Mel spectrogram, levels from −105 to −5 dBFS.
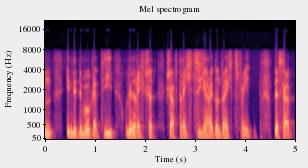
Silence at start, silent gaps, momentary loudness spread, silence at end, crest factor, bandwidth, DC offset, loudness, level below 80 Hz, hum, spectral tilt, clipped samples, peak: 0 s; none; 7 LU; 0.1 s; 18 dB; 8.2 kHz; under 0.1%; -23 LUFS; -56 dBFS; none; -4.5 dB/octave; under 0.1%; -4 dBFS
